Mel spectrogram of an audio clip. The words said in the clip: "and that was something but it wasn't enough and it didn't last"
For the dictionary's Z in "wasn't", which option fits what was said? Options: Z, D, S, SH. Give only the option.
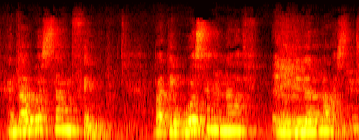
S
